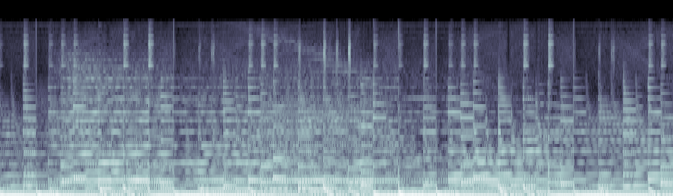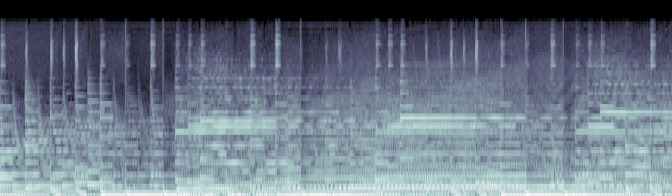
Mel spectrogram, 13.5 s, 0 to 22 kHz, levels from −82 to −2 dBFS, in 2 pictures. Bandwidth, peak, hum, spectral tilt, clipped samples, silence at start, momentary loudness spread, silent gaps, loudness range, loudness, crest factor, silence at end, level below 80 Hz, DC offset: 13.5 kHz; 0 dBFS; none; -5 dB/octave; under 0.1%; 0 s; 3 LU; none; 2 LU; -13 LUFS; 10 dB; 0 s; -12 dBFS; 1%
